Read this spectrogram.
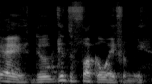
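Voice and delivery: low, soft brush-off; offhand dismissal. Retold or imitated. Retelling his reply at the bank, low and offhand. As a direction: toss it off low, under your voice. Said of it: "I'm like".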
